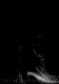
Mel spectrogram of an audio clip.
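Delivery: loud relieved phew. Acted. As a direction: blow out the relief. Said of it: "he said".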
